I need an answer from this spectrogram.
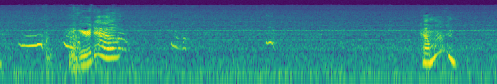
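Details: Pug puppy whining in frustration as her favorite stick won't fit through the fence door; a strained, wavering whine early, a few brief squeaky notes, then a final rising-falling whine, with people talking in Spanish nearby.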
